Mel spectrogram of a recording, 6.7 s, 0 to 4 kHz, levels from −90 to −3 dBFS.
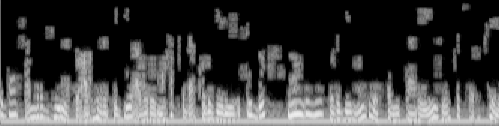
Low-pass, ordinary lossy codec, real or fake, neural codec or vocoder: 3.6 kHz; none; real; none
